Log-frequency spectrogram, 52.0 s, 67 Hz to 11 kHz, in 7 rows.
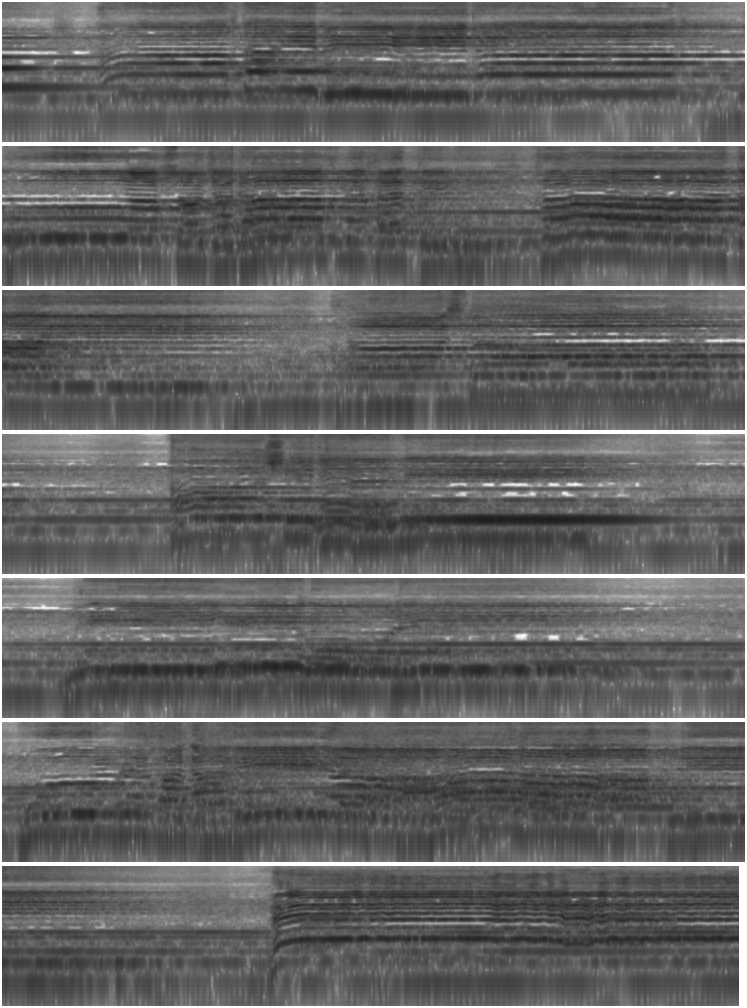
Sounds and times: Mantra: 0.0s - 51.9s.

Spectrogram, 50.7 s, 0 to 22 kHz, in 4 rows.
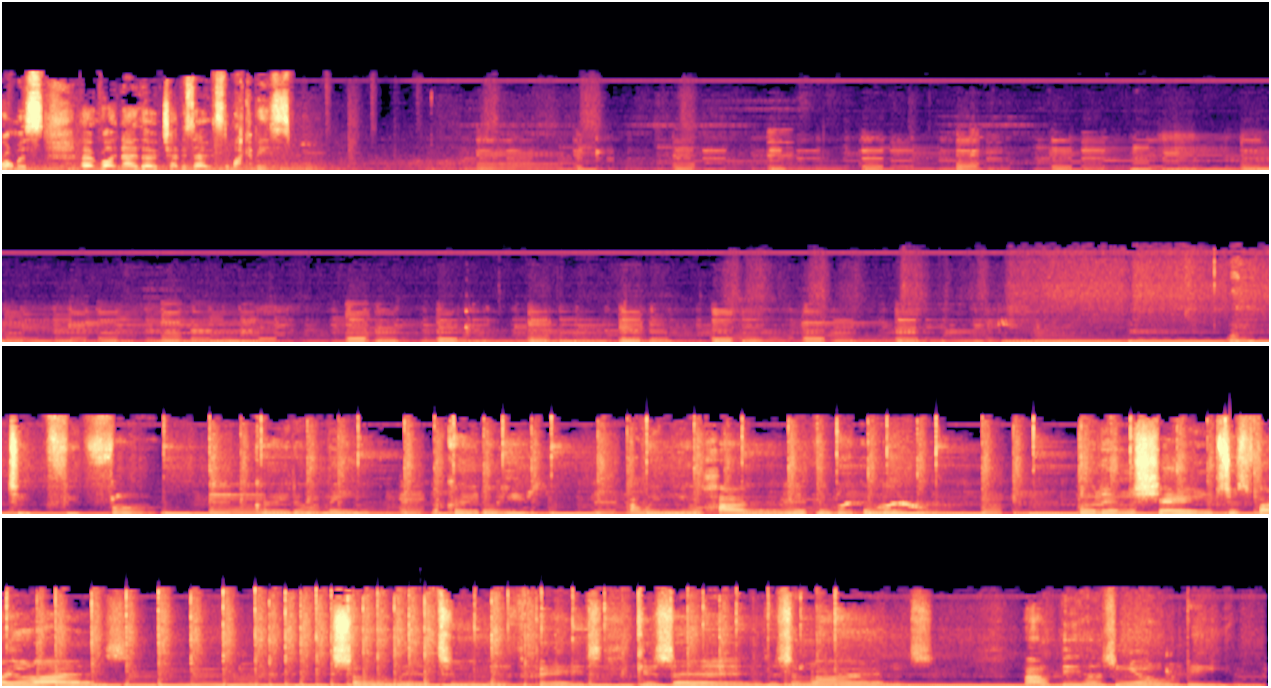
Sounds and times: Music: 3.7s - 50.6s.

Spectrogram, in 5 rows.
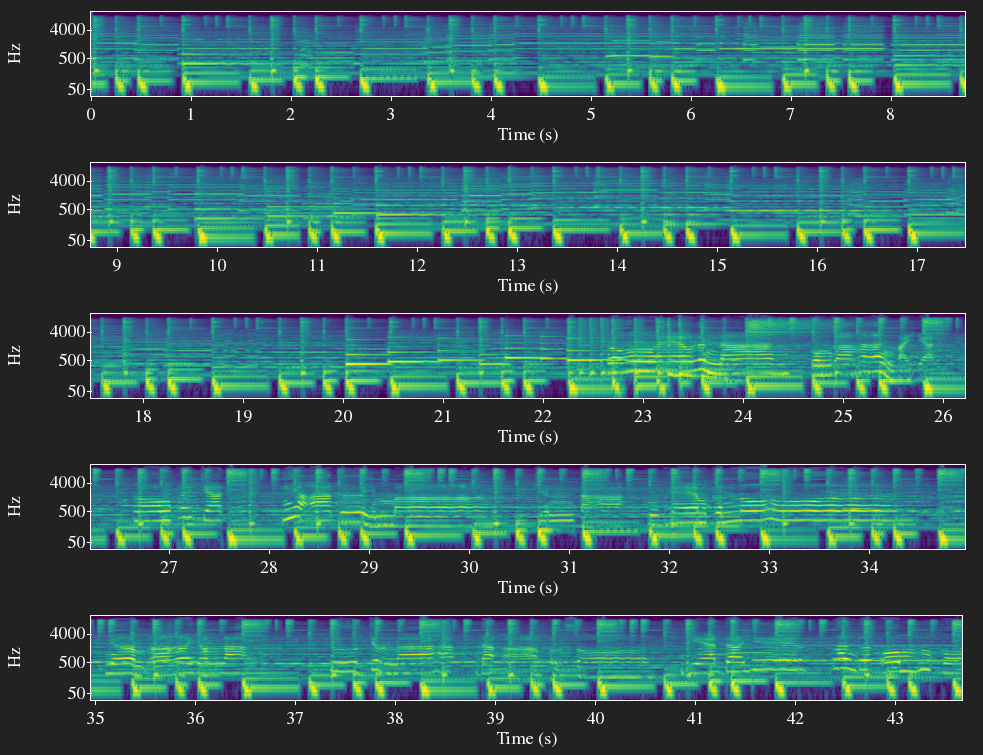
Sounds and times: Music: 0.0s - 43.6s.

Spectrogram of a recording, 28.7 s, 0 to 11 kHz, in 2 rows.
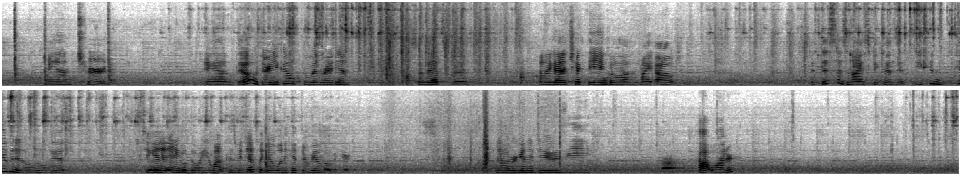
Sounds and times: Music: 0.0s - 28.7s
Speech: 0.7s - 1.7s, 3.1s - 5.3s, 6.2s - 7.1s, 8.1s - 10.3s, 12.2s - 15.4s, 16.5s - 19.6s, 21.8s - 23.3s, 24.8s - 25.4s.

